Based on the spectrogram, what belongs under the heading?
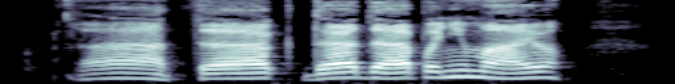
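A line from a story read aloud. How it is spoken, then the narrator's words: Plain. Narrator (Russian): сказал Бен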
